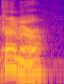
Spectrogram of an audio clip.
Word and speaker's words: Chimera: And also, Alpha Primaris is sorry for the pronunciation, Chimera? – Mm-hmm. Yeah, Chimera, with it.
